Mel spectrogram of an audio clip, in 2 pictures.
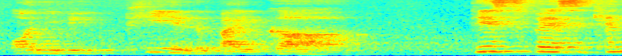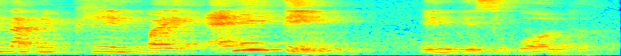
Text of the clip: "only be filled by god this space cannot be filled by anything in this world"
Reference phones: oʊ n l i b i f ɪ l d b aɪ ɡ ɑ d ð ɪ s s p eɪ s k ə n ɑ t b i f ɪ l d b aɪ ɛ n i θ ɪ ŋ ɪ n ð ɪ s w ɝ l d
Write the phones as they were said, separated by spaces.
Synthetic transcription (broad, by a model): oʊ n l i b i p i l d b aɪ ɡ ɑ d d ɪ s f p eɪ s k ə n ɑ t b i p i l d b aɪ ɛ n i t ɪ ŋ ɪ n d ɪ s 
